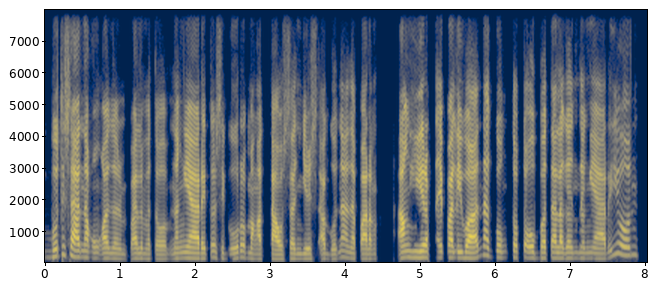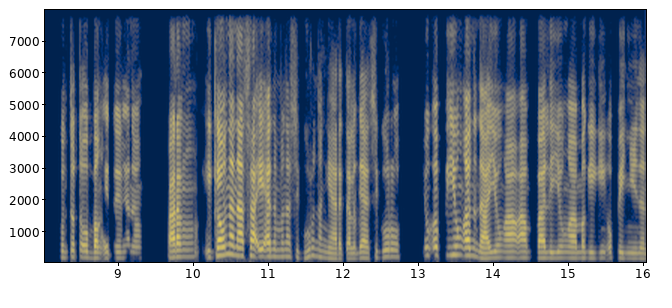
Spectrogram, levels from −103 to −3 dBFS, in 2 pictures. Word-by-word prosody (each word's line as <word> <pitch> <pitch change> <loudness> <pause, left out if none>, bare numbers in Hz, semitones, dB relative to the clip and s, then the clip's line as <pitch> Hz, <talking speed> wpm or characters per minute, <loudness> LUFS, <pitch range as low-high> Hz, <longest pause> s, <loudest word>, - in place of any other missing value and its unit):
buti 225 +6 -1
sana 200 -1 +5
kung 170 - -8
ano, 165 0 +1
alam - - -20
paano 160 +1 -1
ba 150 - -7
'to? 140 -1 -6
Nangyari 165 0 +4
ito 195 +3 -7
siguro 165 +3 -6
mga 155 -2 0
thousand 150 +2 0
years 155 -1 -2
ago 145 -1 -4
na, 195 -2 -1
na 160 - -1
parang 150 0 +2 0.3
ang 180 +2 +7
hirap 190 0 +5
na 185 - +4
ipaliwanag 185 +5 +5
kung 190 -2 -7
totoo 180 -2 -2
ba 175 - 0
talagang 170 -1 +1
nangyari 165 - -1
yun, 265 0 -2 0.4
kung 190 - -11
totoo 200 -1 -4
bang 175 0 -2
ito 180 0 -4
ano. 180 -2 -8 0.4
Parang 210 +2 +1
ikaw 245 +6 +5
na 290 0 +2
nasa, 240 0 +5
eh, 220 - +3
ano 220 0 +2
mo 215 - -13
na, 215 - -8
siguro 195 +5 -15
nangyari 165 -7 -7
talaga 160 +3 -3
yan, 170 - -11
siguro 205 +2 -11 0.3
yung 255 -1 -11
a 260 - -1
yung 270 +1 -1
ano 250 -1 +5
na, 165 -3 +3
yung 185 +2 -5
ah 185 0 0
ah 185 - -12
bali 175 0 -1
yung 180 0 -11
ang 175 0 -2
magiging 175 0 -7
opinyon 165 -2 -7
180 Hz, 220 wpm, -22 LUFS, 165-200 Hz, 0.4 s, ang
